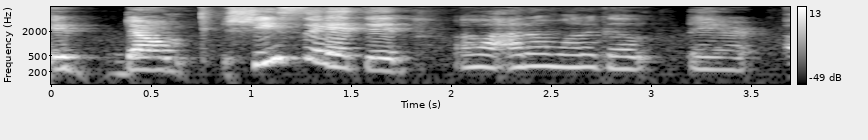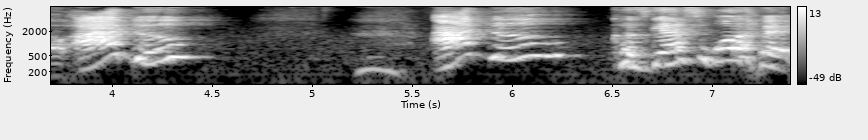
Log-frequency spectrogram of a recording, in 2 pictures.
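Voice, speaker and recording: Loud and at a fairly slow pace, a woman speaks with lively intonation. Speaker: podcast co-host. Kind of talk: casual chat.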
